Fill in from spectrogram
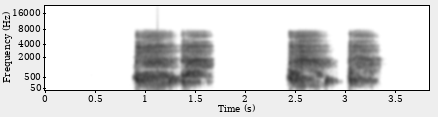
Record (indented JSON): {
  "three_cough_length": "3.8 s",
  "three_cough_amplitude": 28629,
  "three_cough_signal_mean_std_ratio": 0.51,
  "survey_phase": "beta (2021-08-13 to 2022-03-07)",
  "age": "18-44",
  "gender": "Female",
  "wearing_mask": "No",
  "symptom_cough_any": true,
  "symptom_new_continuous_cough": true,
  "symptom_runny_or_blocked_nose": true,
  "symptom_shortness_of_breath": true,
  "symptom_sore_throat": true,
  "symptom_abdominal_pain": true,
  "symptom_fatigue": true,
  "symptom_fever_high_temperature": true,
  "symptom_onset": "5 days",
  "smoker_status": "Never smoked",
  "respiratory_condition_asthma": true,
  "respiratory_condition_other": false,
  "recruitment_source": "Test and Trace",
  "submission_delay": "2 days",
  "covid_test_result": "Positive",
  "covid_test_method": "RT-qPCR",
  "covid_ct_value": 14.7,
  "covid_ct_gene": "ORF1ab gene",
  "covid_ct_mean": 15.7,
  "covid_viral_load": "6900000 copies/ml",
  "covid_viral_load_category": "High viral load (>1M copies/ml)"
}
